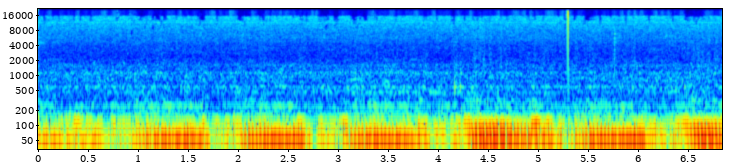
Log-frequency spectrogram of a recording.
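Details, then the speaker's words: Fiat 124 Spider 1.4L MultiAir Turbo, running about 30 minutes after swapping the cylinder 3 and 4 coil packs. A deep, uneven idle surges and sags about once a second with occasional stumbles while load swings from 23 to 40. Rough idle with a recurring cylinder 4 misfire at idle. "okay so that's weird very audibly I hear it you guys could probably see it there's no misfire but it sounds and feels like complete [ __ ] like can you see it and hear it"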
